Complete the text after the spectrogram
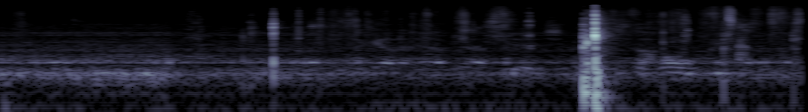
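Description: Trading cards are sorted and flicked through by hand.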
